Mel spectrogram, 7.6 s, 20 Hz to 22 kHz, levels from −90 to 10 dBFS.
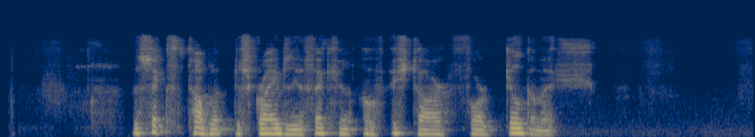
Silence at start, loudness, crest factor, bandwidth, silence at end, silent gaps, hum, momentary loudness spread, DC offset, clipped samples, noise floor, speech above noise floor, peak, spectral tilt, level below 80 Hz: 1.35 s; -26 LUFS; 20 dB; 7.8 kHz; 1.65 s; none; none; 10 LU; under 0.1%; under 0.1%; -67 dBFS; 42 dB; -8 dBFS; -7.5 dB/octave; -64 dBFS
